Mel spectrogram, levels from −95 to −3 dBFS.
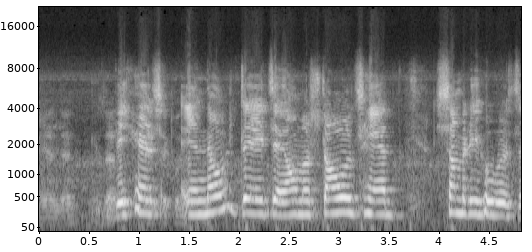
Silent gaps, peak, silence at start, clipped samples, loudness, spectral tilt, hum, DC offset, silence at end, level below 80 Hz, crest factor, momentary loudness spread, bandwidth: none; -2 dBFS; 0 s; under 0.1%; -16 LUFS; -1.5 dB/octave; none; under 0.1%; 0 s; -54 dBFS; 14 dB; 16 LU; over 20 kHz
